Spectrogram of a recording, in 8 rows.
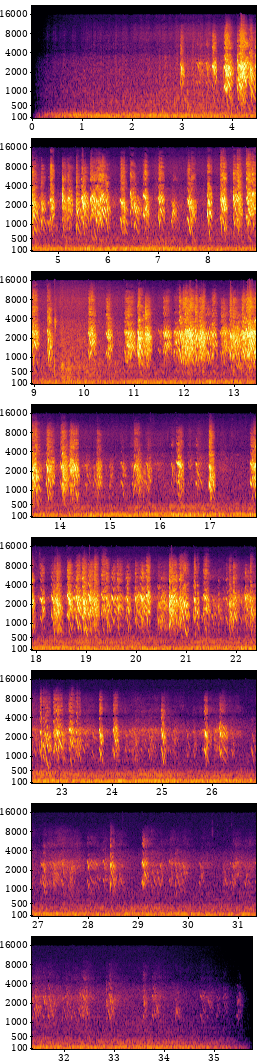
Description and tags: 20161002 jackdaw.flock.62
Callings from a 40-odd Jackdaw group in flight, with the noise of air friction on their wings (at 10'). Audiotechnica BP4025 > Shure FP24 preamp > Tascam DR-60D MkII recorder. Recorded in the middle of nowhere, near Torre de San Antonio (Gerena, Sevilla Province, S Spain).
south-spain, birds, nature, field-recording, Western-jackdaw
